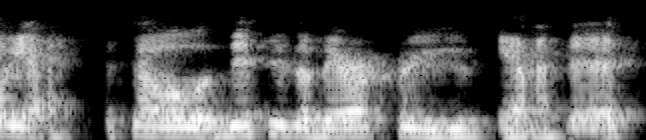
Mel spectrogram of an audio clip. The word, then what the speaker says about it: Veracruz: And so let me make sure that I pronounce it correctly because I feel like such a poser every time I say it correctly. In the appropriate um, Latin accent. So it's Veracruz.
